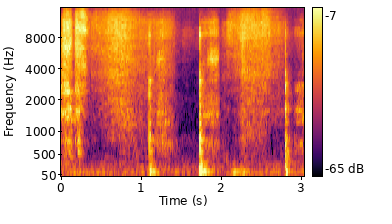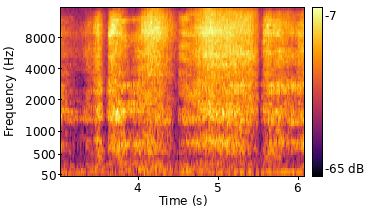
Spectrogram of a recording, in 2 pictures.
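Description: A white plastic stylus tip draws short strokes across the flat glass screen of an iPad tablet, making soft, raspy scratching with a low hum underneath. Three sharp taps on the glass stand out, followed by steadier, brighter scraping strokes.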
